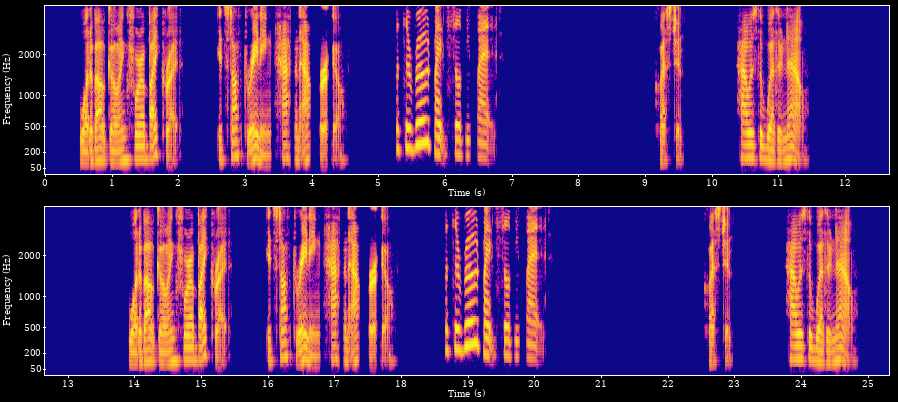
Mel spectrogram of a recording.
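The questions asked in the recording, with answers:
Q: How is the weather now?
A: It has stopped raining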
